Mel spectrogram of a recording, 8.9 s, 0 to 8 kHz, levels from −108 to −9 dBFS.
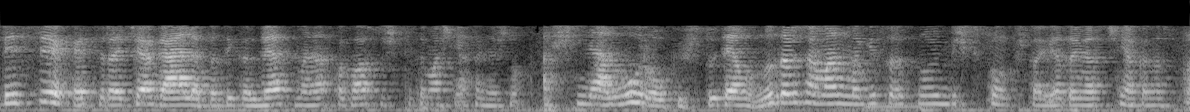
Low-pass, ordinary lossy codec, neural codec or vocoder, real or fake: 7.2 kHz; AAC, 16 kbps; none; real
